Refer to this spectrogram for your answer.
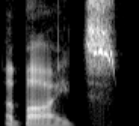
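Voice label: "abides", British English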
